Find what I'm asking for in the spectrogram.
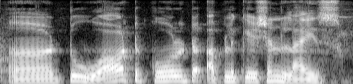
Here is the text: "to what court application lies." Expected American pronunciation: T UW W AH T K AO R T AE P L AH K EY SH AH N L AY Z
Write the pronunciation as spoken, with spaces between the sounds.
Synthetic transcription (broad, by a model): T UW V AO T K AO L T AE P L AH K EY SH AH N L AY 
